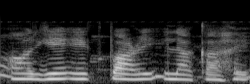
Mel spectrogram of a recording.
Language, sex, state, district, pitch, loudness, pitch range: Hindi, female, Uttar Pradesh, Lucknow, 245 Hz, -18 LUFS, 230-250 Hz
